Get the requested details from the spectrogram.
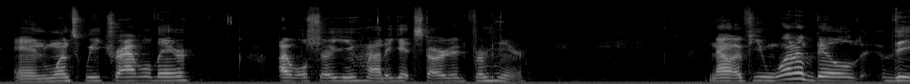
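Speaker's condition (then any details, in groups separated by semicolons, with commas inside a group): Cerebral palsy, mild; speech sometimes affected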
